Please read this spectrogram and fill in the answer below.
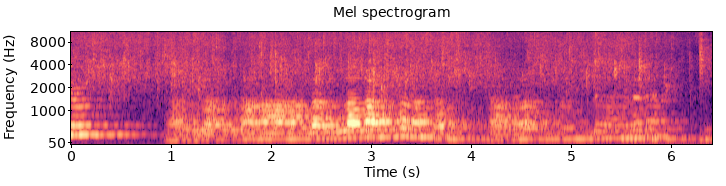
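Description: A low voice singing a slow wordless tune in held notes that step up and down, over a steady hiss.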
